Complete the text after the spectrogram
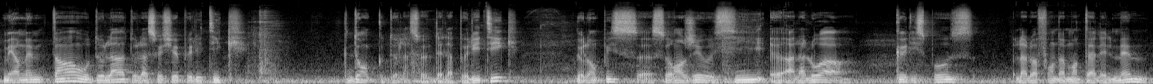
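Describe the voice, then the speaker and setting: A middle-aged man with a very low, gravelly voice answers an interviewer's questions in a formal, measured way, often stopping to hesitate. The recording has a clear layer of background noise. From DR Congo, Kasai. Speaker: gubernatorial candidate.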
